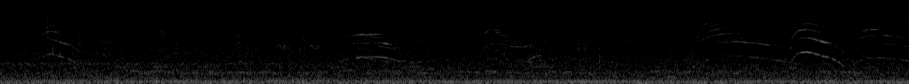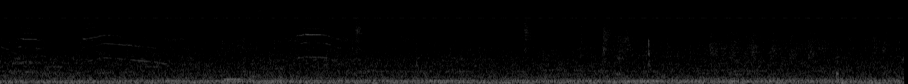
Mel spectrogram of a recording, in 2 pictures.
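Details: Cat from a family of a mother cat with her three kittens. About a dozen short, high, arched meows, some in quick pairs, spread over eighteen seconds beneath a constant low rumbling background noise.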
